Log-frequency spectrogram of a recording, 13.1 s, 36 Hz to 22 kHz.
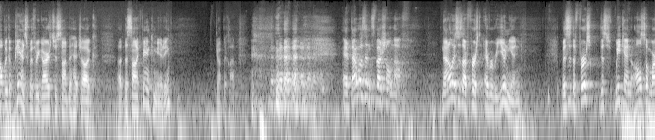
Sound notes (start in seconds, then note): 5.0 chuckles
